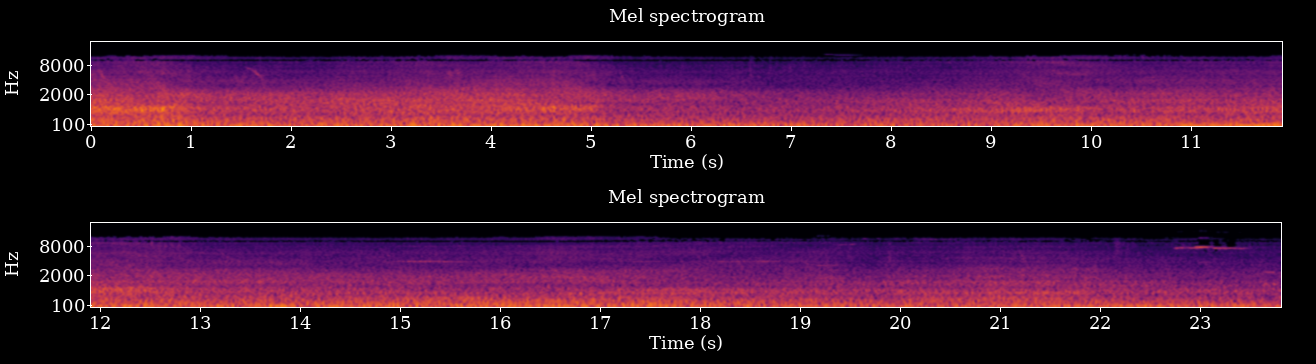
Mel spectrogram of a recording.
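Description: Cars pass by with tyres swishing on the road.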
